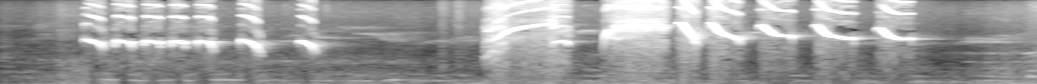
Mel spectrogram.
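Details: White-rumped shama song used as a lure to stir a silent shama into singing: a quick run of short whistled notes, then loud, pure whistles sweeping up and down, repeated several times with brief gaps.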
